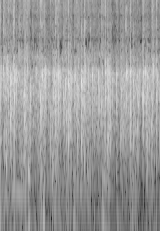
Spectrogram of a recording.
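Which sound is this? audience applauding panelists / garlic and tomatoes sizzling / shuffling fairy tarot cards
audience applauding panelists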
